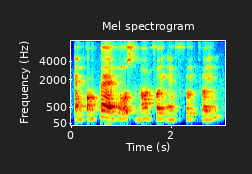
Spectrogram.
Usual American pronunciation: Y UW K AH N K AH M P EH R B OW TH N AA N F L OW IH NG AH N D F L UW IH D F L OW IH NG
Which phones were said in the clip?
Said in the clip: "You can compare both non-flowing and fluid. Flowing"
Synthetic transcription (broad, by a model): K AH N K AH M P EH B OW S N AA N F L OW IH NG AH N F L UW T F L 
